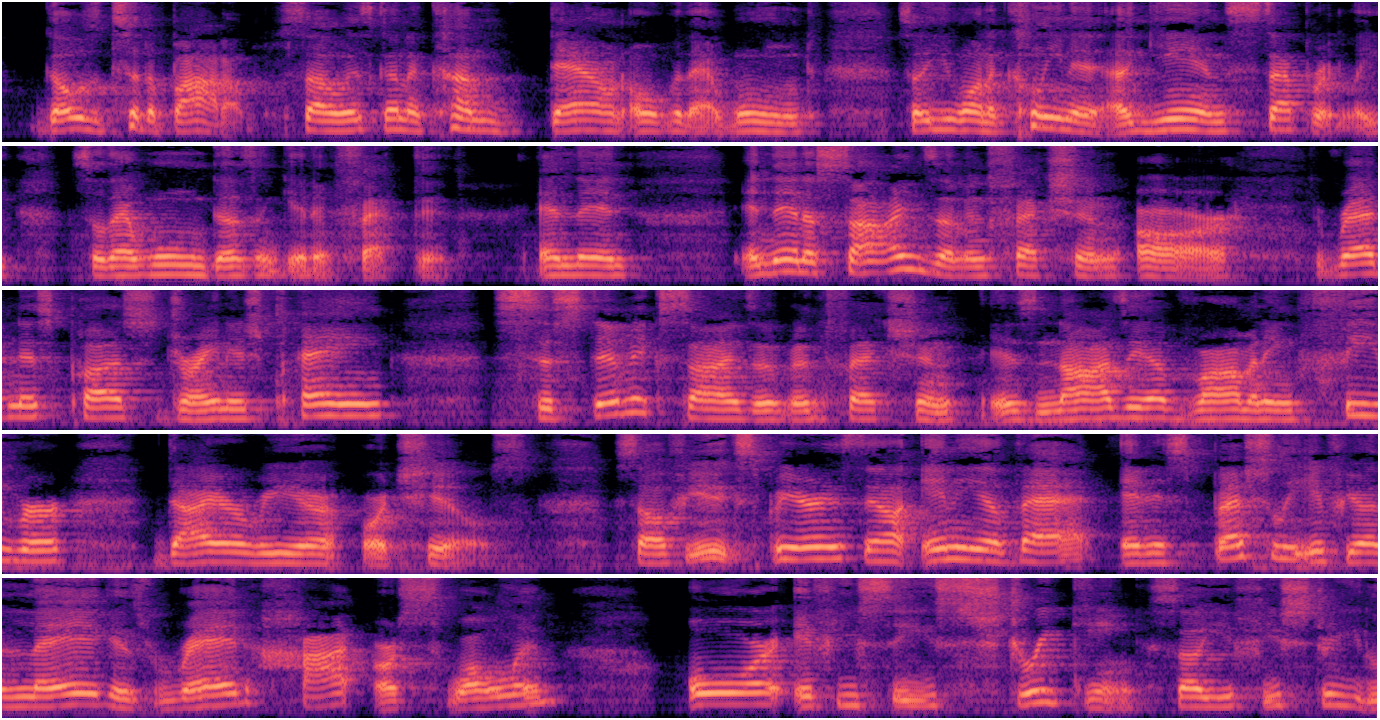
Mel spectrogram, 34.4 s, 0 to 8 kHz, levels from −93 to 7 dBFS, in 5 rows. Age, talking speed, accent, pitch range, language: 40-59, 130 wpm, American, 155-215 Hz, English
